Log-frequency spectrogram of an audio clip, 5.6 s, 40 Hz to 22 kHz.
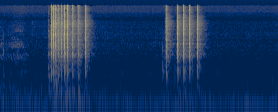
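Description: Graef CM900 burr grinder's grind-setting collar being turned, clicking quickly through its detent steps in two short runs: a longer run about a second in, and a shorter one a couple of seconds later.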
